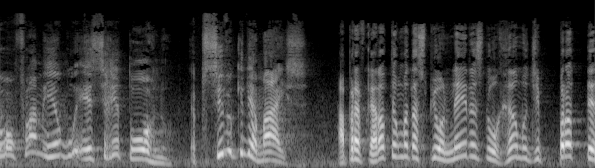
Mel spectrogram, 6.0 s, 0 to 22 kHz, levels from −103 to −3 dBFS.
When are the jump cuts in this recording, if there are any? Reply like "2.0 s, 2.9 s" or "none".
1.8 s, 3.4 s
